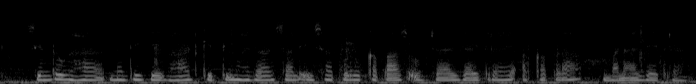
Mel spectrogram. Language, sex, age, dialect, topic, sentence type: Magahi, male, 41-45, Western, agriculture, statement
